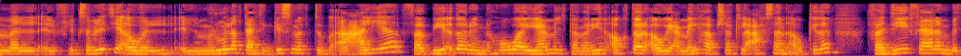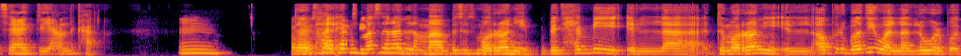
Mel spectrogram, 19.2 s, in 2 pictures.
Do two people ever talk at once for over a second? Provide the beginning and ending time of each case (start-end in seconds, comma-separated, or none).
12.5-13.8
